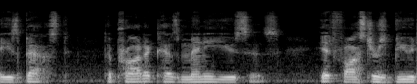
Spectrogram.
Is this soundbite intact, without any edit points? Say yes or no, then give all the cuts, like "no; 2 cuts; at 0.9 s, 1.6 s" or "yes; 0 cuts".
no; 1 cut; at 1.0 s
